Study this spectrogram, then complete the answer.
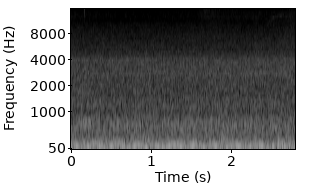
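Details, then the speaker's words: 1994 Chevrolet K2500 Silverado 4x4 extended cab, 5.7-liter V8, heard from the back at idle: a deep, even burble pulsing about three times a second, smooth with no misses, a normal healthy idle. "let's hear how it runs sounds like you'd expect stack 5.7 liter"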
